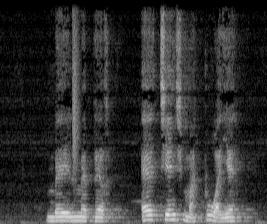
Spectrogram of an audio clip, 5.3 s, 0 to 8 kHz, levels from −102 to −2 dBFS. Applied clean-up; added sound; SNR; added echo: none; Rattle (instrument); 17 dB; reverberation time 0.9 s.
